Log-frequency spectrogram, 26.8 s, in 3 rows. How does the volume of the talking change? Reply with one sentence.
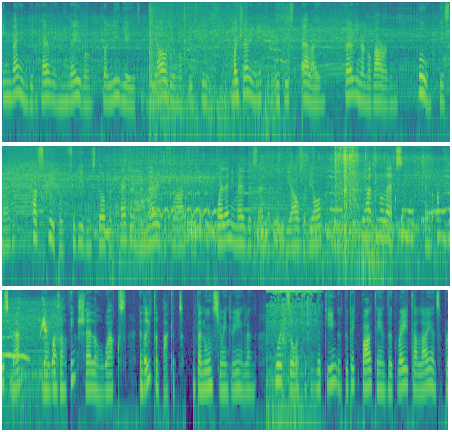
The volume of the talking stays about the same.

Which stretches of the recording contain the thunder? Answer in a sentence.
The thunder can be heard from 2.9 to 5.0 s and from 15.8 to 16.8 s.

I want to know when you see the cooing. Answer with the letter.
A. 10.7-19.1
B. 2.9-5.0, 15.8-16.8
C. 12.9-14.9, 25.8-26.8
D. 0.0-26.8
A.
